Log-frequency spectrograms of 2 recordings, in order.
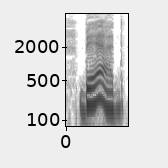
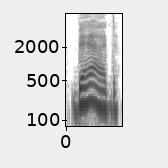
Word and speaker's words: bad: มี ความ หนัก แน่น แต่ ตัว ดี ที่ ตาม หลัง สระ ซึ่ง เป็น เสียง สะกด เนี่ย เรา ออก ให้ เบา นะ คะ ไม่ ต้อง เน้น ค่ะ เช่น deed deed นะ คะ คำ ต่อ ไป ค่ะ Good Good นะ คะ คำ ต่อ ไป ค่ะ Bad Bad นะ คะ เรา จะ ไม่ พูด ว่า bad นะ คะ แต่ เรา จะ พูด ว่า bad Bad นะ คะ หรือ cannot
